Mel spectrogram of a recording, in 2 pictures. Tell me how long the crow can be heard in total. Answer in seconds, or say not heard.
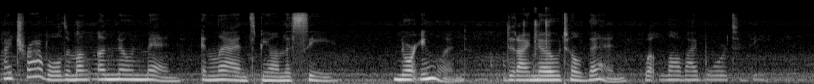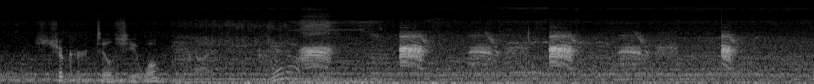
5 s.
